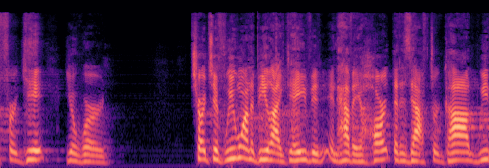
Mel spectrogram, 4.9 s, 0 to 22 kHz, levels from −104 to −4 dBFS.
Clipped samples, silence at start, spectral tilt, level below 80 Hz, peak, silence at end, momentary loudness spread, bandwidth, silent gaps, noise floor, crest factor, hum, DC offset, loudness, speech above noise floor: under 0.1%; 0 s; -4.5 dB/octave; -74 dBFS; -8 dBFS; 0 s; 10 LU; 16 kHz; none; -79 dBFS; 18 dB; none; under 0.1%; -25 LUFS; 55 dB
